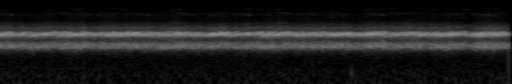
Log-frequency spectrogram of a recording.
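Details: Pond frogs in a horse pasture, Zoom recording: a thick chorus of countless trilling callers merges into one constant buzzing drone, two stacked bright bands, level and uninterrupted from start to finish.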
